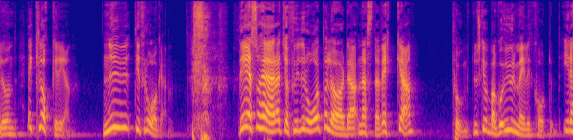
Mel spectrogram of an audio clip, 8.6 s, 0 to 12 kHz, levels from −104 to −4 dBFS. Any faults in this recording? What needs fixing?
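Nothing needs fixing: the speech signal holds steady throughout, with no audible technical faults.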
